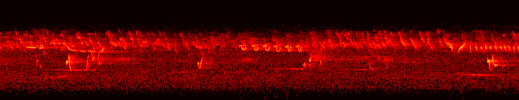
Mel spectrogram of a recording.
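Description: Gouldian finch: a steady, thin, high twittering with hissy, buzzy chatter and a few short clearer notes scattered through.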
